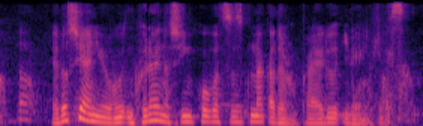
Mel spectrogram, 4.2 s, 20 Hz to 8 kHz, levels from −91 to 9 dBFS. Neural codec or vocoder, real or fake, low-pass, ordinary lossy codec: codec, 24 kHz, 0.9 kbps, WavTokenizer, small release; fake; 7.2 kHz; AAC, 32 kbps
